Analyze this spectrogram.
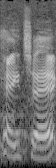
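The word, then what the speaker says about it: Pechak: my name is paycheck hey paycheck that's my real name I know is it really paycheck that's really it's Yugoslavian it's crazy right how you spell it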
